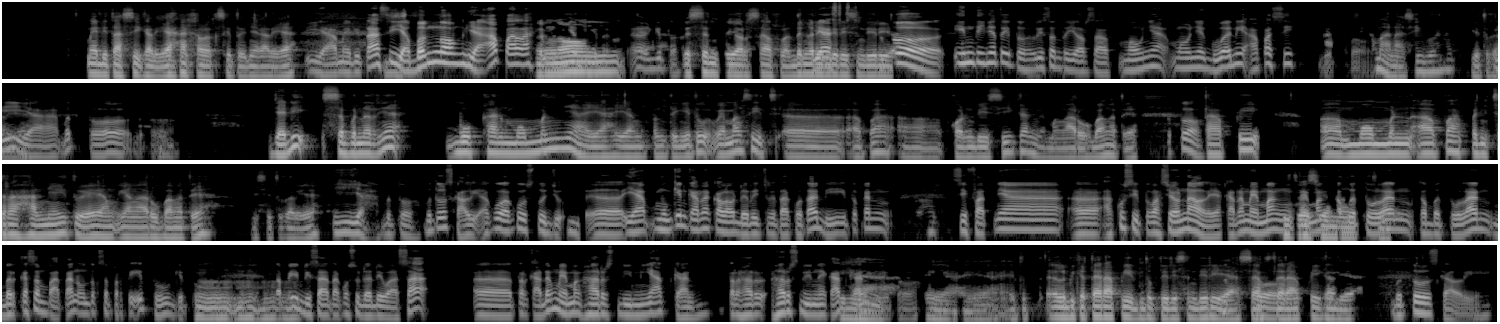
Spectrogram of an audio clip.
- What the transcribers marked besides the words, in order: other background noise; chuckle; in English: "listen to yourself"; in English: "listen to yourself"; tapping; background speech; in English: "self therapy"
- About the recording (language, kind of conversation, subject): Indonesian, podcast, Ceritakan momen kecil apa yang mengubah cara pandangmu tentang hidup?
